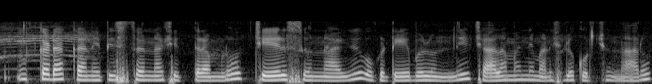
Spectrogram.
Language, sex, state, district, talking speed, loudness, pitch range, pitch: Telugu, female, Andhra Pradesh, Sri Satya Sai, 90 wpm, -18 LUFS, 185-230 Hz, 200 Hz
